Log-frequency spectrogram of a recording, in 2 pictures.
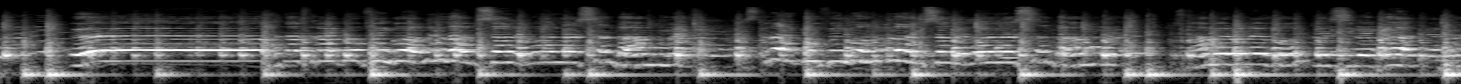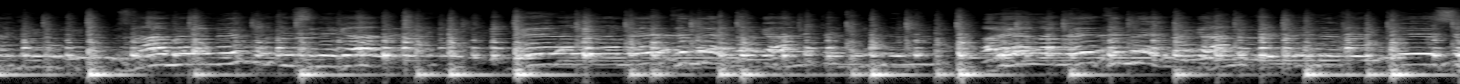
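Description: Greek folk music with a melody instrument, some singing and a steady drum beat.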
